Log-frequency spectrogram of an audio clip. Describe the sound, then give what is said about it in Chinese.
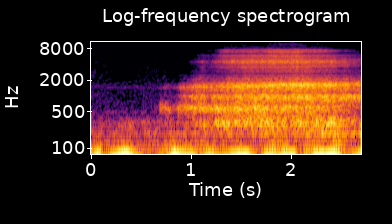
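Slow breathing through the nose while smelling a scent held on a hand: a soft, continuous airy rush lasting about two seconds over a steady low hum. “吸气，吐气，再吸，吐，让所有的味道全部从你的鼻腔进入到你的肺里面。”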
